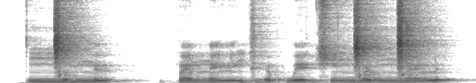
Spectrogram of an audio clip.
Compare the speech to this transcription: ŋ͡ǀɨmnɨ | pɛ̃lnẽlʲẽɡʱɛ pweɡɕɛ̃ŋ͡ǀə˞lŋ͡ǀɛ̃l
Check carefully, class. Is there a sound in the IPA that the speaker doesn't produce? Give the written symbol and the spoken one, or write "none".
none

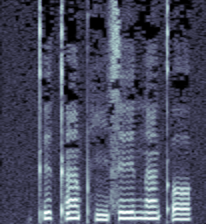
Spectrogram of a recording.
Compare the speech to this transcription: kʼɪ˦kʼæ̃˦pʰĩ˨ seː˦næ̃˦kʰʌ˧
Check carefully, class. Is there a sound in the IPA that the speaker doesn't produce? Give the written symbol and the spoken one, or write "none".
kʰ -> kʼ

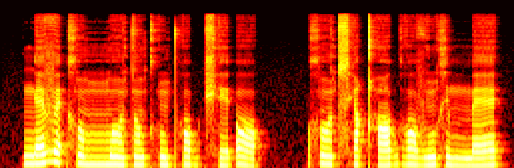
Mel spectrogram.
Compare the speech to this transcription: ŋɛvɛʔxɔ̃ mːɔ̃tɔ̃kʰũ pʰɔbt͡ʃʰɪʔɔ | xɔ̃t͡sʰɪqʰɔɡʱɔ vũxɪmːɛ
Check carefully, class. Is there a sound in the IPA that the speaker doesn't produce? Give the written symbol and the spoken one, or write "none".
none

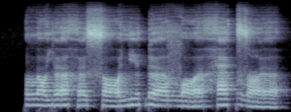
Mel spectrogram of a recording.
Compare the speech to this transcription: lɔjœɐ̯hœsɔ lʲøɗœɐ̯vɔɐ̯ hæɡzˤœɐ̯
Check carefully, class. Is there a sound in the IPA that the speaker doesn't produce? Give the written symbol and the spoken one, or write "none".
none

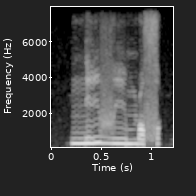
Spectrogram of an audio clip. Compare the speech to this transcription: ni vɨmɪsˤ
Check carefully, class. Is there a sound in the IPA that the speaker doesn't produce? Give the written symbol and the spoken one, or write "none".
ɨ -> i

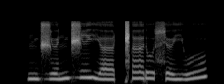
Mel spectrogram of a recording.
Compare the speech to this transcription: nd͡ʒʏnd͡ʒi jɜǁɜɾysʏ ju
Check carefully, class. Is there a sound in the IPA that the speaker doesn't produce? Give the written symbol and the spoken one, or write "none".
y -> u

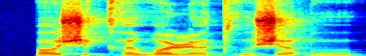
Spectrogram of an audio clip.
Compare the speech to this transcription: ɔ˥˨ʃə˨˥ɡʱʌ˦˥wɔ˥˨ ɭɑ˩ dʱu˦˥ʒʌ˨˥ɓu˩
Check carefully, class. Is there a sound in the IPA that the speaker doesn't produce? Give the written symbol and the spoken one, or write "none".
ɑ˩ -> ʌ˩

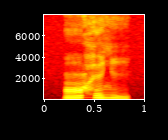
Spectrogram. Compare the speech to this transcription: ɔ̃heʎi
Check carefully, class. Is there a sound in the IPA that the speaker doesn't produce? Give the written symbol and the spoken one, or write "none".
none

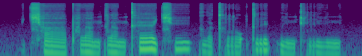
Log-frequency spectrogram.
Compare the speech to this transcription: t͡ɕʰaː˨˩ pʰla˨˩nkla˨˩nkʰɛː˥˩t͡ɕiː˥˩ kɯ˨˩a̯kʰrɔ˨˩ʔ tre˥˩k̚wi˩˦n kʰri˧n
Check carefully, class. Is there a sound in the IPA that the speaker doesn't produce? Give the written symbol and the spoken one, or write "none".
t͡ɕ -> t͡ɕʰ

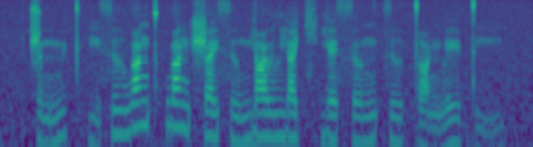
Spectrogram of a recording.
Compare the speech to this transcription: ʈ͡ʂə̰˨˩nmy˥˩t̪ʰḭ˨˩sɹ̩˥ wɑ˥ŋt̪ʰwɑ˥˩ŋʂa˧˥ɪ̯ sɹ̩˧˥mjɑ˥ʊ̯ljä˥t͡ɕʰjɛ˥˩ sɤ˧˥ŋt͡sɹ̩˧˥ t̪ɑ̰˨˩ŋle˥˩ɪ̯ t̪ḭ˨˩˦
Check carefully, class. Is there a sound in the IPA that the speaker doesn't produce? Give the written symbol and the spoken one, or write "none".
none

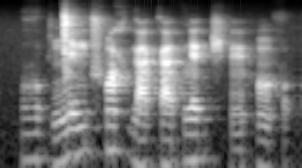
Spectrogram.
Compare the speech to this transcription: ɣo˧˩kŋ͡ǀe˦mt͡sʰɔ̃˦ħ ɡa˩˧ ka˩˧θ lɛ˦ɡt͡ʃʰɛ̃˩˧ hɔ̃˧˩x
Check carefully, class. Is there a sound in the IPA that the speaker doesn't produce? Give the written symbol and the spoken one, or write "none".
none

